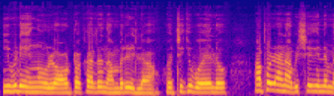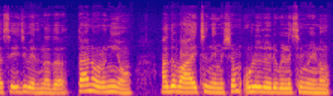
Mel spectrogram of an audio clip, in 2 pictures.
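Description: Woman storyteller, mellow and steady. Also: mid-range voice, fairly quick, no echo. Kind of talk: scripted narration.

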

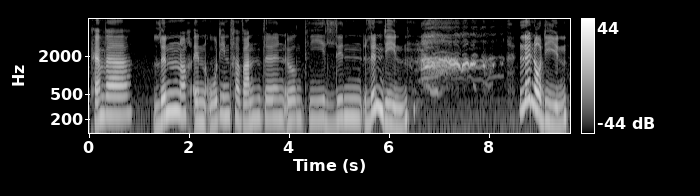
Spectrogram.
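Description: A woman's voice: mid-range voice, extremely slow, pauses often, a little hiss or hum. A woman giving casual gameplay commentary as a let's play streamer, chatty and giggly and playfully silly.

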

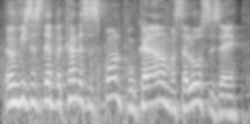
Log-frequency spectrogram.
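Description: Slangy, high-voiced young gamer guy. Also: rapid-fire, background noise. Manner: slangy, swears and trash-talks; excitable outbursts. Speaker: let's play host. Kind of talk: casual gameplay commentary.

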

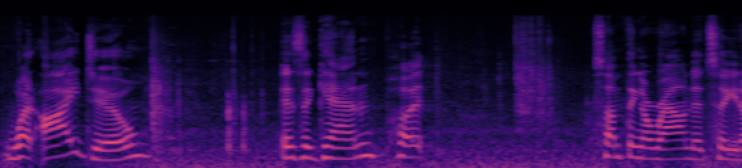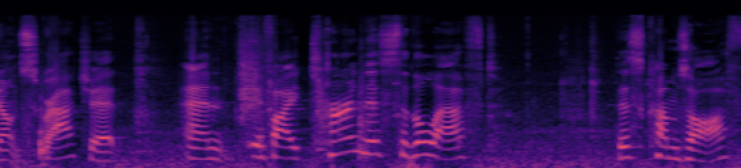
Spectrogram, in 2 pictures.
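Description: A woman's voice: fairly high pitch, takes it slowly, long pauses, noisy background. Chatty woman demonstrating home repairs. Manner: chatty, casual, talks directly to the audience. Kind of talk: live workshop demonstration. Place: store demo room with a small audience. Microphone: lapel mic.

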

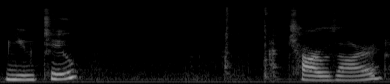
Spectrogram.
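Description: A woman showing off trading cards in a casual video, naming each one haltingly and unsure of some names. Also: mid-range voice, a little hiss or hum. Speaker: card showcase vlogger. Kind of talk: casual card showcase.

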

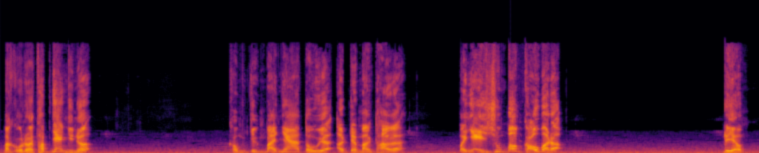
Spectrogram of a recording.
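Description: A hostile grieving widower in a TV drama, scolding in a bright, tense voice. His pitch leaps around as he rages. He sits a little higher than most men. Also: lively intonation, fairly quick, pauses often, exaggerated voice. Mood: bitter. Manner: hostile, scolding, shouting orders. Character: angry grieving widower, middle-aged in-law. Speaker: actor. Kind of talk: TV drama acting.

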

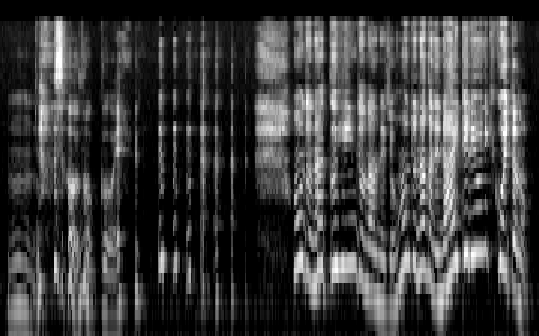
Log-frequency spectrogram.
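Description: Her voice sits in the mid-range with a slightly mellow quality. She's a middle-aged live-stream host and spiritual therapist who chats and laughs through viewer comments, even playfully acting out her washing machine.

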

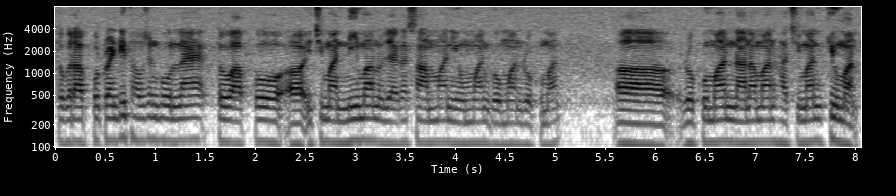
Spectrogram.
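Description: A man's voice: on the low side, level tone, moderate pace, slight background noise. A man teaching a Japanese language lesson, patient, repeating each step and checking that the learner follows. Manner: mixes in English terms, spells out each example.

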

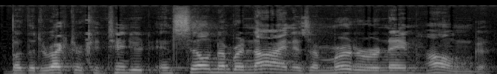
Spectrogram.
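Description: A man's voice: on the high side, fairly quick, darkish tone. Man preaching at a church lectern. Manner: preaching while reading aloud from a book. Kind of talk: sermon with book reading. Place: church sanctuary stage.

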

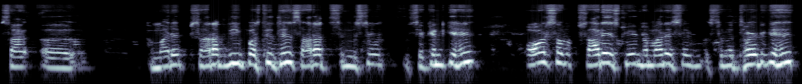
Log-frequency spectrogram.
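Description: A man's voice: sits high, fairly even intonation, moderate pace, warm tone, slightly rough, low-quality recording. Formal man hosting a class. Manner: formal, ceremonious phrasing. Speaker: class organizer and host. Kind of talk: formal introduction and class moderation.

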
